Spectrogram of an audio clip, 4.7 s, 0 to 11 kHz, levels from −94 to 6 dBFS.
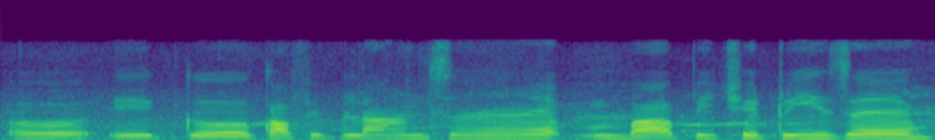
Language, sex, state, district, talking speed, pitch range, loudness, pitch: Hindi, female, Maharashtra, Mumbai Suburban, 115 wpm, 215-250 Hz, -18 LUFS, 235 Hz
